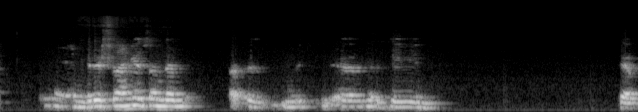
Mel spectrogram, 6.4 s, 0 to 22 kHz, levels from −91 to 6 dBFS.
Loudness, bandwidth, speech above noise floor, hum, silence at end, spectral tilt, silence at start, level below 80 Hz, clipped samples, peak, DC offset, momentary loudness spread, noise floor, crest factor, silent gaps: -18 LUFS; 5.4 kHz; 50 dB; none; 0 s; -10.5 dB/octave; 0.45 s; -64 dBFS; under 0.1%; -2 dBFS; under 0.1%; 13 LU; -67 dBFS; 16 dB; none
